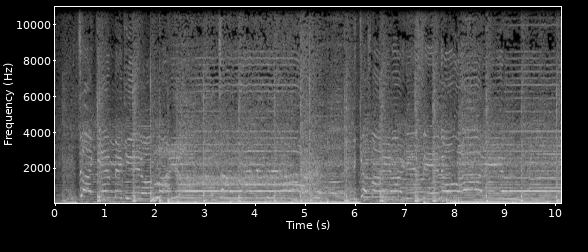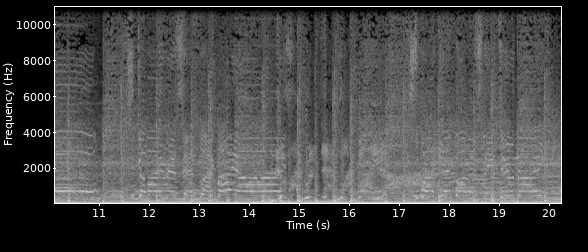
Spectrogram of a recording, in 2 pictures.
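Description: A loud emo rock song plays continuously for the whole stretch, with a dense full-band sound of driving guitars, bass and drums and a brief dip before the music surges again. No one talks over it.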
